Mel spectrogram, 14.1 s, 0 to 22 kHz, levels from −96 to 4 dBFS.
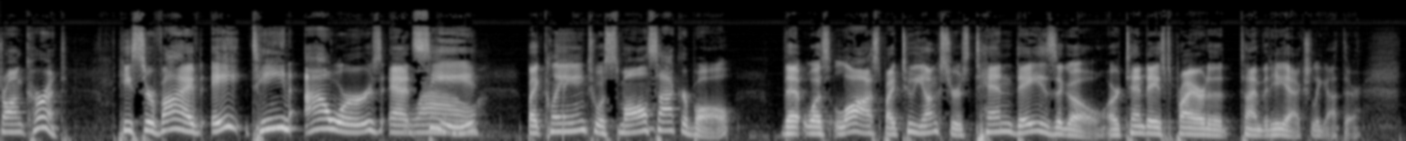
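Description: At 5.63 to 5.67 s, just before "to a small soccer", and again at 11.67 to 11.72 s, before "prior to the time", the speech stutters briefly. These are overlapping chunks: the audio was handled in 6 s chunks, and each new chunk began about 48 ms before the previous one ended, so that slice plays twice. Unlike a dropout, nothing goes missing. The speech doubles back for an instant, and the two hits are evenly spaced 6 s apart.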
